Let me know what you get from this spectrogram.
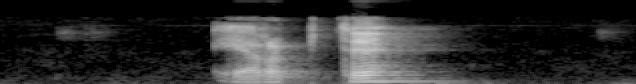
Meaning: inflection of erben: 1. first/third-person singular preterite 2. first/third-person singular subjunctive II
- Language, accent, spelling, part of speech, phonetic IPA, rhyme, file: German, Austria, erbte, verb, [ˈɛʁptə], -ɛʁptə, De-at-erbte.ogg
